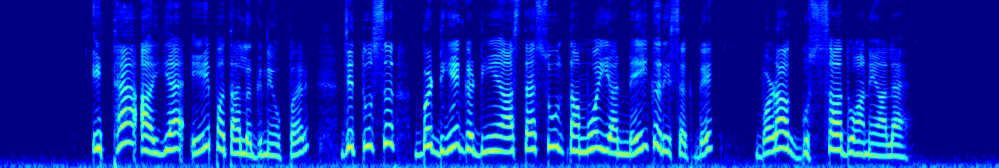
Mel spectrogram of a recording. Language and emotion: Dogri, angry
